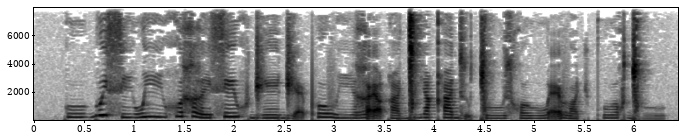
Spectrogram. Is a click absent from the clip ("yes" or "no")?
no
